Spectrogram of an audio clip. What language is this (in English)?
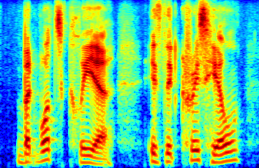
English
